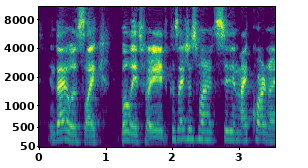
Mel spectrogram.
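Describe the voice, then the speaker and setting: A woman speaks in a Portuguese accent. Her tone is bright and sharp, with ordinary pitch variation. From Portugal. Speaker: young adult novelist. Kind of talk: casual interview chat.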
